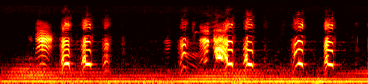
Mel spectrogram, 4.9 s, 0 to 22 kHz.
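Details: Young Schipperke yapping repeatedly at a September 2010 herding training course, bright clipped barks roughly every half second, over a steady low mechanical hum.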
